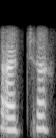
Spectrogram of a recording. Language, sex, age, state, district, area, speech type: Bengali, female, 18-30, West Bengal, Kolkata, urban, conversation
